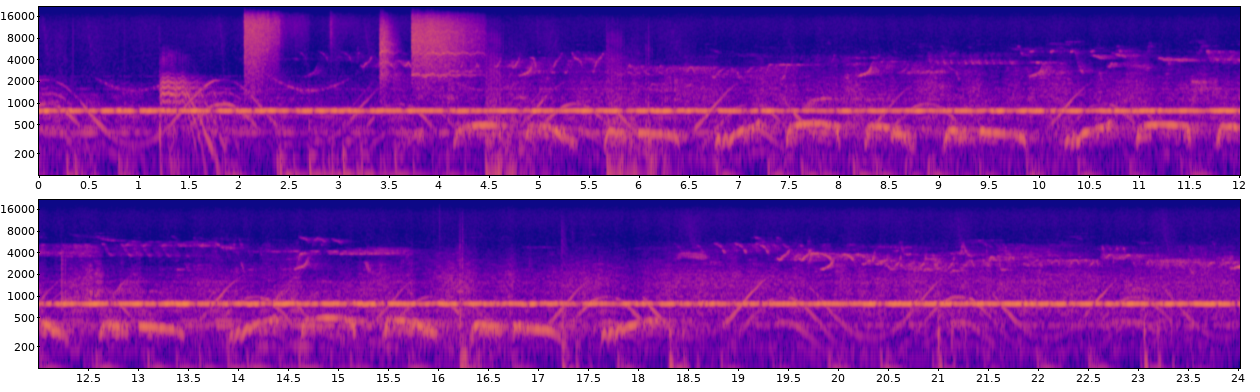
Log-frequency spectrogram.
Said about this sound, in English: Pigeon, Columba Columbus, song.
